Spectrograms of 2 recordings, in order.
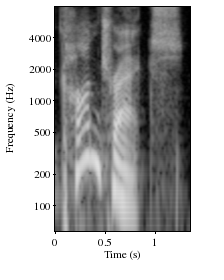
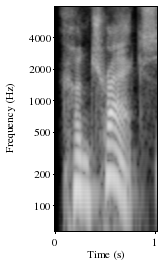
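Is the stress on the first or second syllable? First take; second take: first; second. First: The stress is on the first syllable. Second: The stress is on the second syllable. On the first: It names legal documents. "a legal document, but it's pronounced contracts ... K O N, as I'm spelling it phonetically" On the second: It means gets smaller. "but in this article, contracts"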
